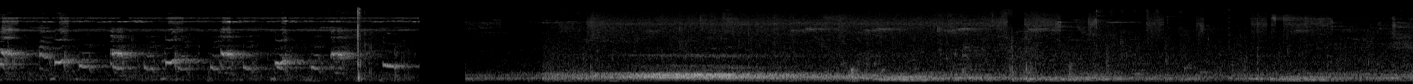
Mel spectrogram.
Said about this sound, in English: We're listening to stinky birds on the edge of the lake. And they look kind of like turkey with a blue face.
